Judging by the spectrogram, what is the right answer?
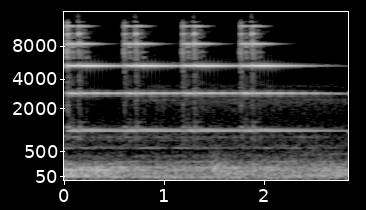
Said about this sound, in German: hört ihr ein rasantes Klingeln als wäre es von einer Küchenglocke oder einer Rezeptionsklingel.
